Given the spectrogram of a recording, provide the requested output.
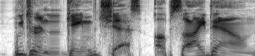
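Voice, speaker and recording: A man speaks at a moderate pace in a put-on character voice with a medium pitch. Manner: announcer delivery.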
